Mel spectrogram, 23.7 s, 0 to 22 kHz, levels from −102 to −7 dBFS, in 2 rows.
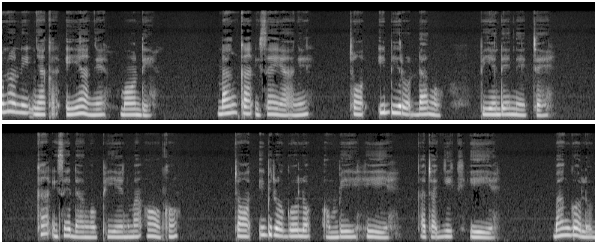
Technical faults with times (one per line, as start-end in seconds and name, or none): none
